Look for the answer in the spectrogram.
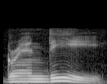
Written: grandee

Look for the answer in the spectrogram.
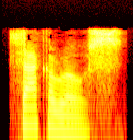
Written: saccharose

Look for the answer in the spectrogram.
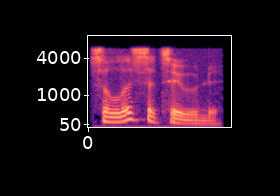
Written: solicitude

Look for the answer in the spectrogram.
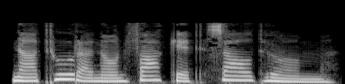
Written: natura non facit saltum

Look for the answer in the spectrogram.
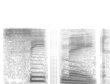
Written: seatmate

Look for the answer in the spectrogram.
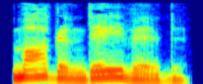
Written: magen david

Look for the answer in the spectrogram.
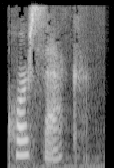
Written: corsac

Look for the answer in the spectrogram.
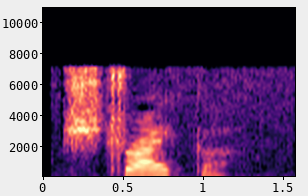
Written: streicher

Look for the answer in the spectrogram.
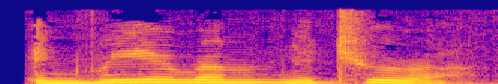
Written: in rerum natura

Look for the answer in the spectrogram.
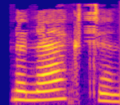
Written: nonactin

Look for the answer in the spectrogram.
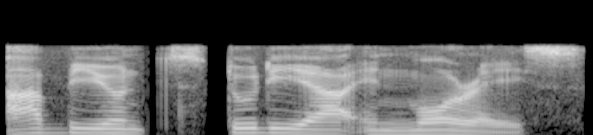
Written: abeunt studia in mores

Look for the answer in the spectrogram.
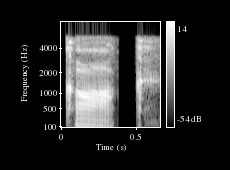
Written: Kock

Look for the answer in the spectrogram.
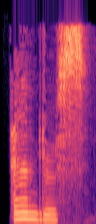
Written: androus

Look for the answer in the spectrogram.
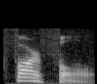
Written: farfal

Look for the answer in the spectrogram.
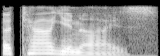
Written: italianize

